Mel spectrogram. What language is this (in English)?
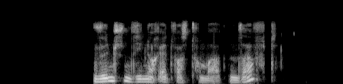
German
